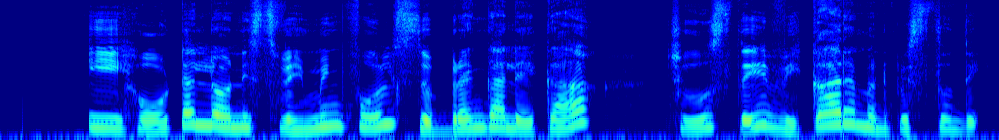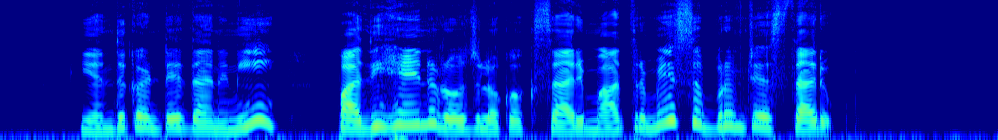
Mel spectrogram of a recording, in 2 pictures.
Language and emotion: Telugu, disgusted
